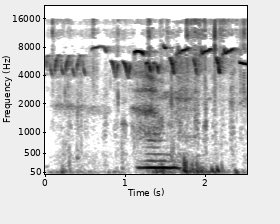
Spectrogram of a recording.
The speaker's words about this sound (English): You can hear the bird song there in the background.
